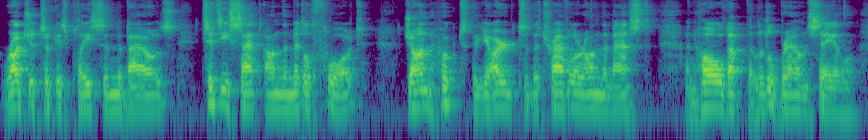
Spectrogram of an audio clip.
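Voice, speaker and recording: Audiobook narrator, male, lower register, scripted storytelling read, noticeably roomy recording. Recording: roomy echoing sound.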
